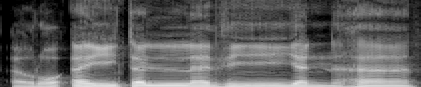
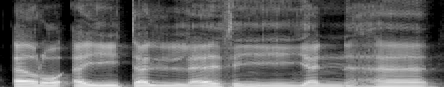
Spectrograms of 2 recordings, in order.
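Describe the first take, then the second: Both takes have the same delivery.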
